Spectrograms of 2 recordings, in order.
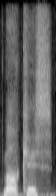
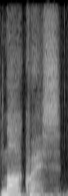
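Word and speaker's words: marquess: Marcus is not Marquest.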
